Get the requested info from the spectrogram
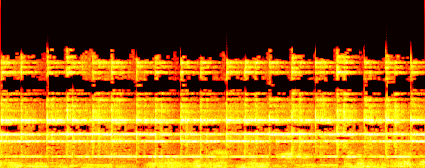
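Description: A temple bell rung rapidly and continuously during worship, its clear ringing tones renewed by several strikes a second, with voices underneath.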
